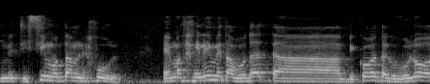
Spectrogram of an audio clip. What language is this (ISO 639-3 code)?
heb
